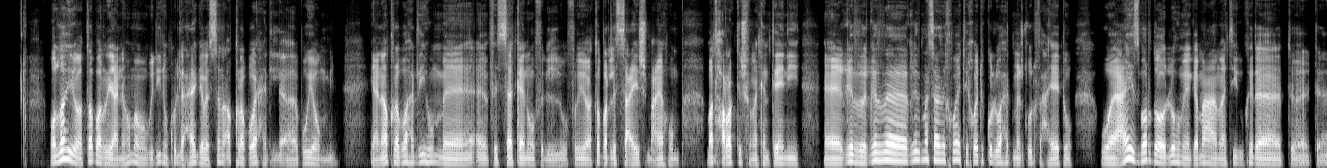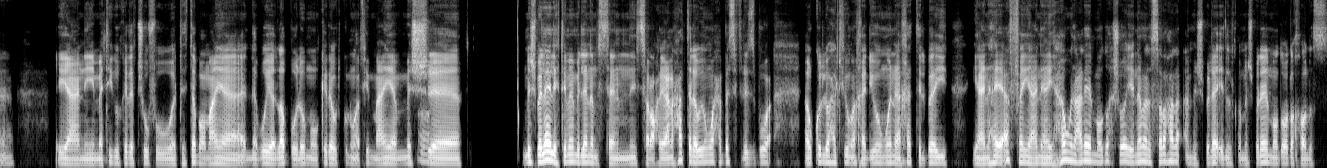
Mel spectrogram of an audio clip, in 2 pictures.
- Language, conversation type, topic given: Arabic, advice, إزاي أوازن بين شغلي ورعاية أبويا وأمي الكبار في السن؟
- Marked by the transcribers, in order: tapping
